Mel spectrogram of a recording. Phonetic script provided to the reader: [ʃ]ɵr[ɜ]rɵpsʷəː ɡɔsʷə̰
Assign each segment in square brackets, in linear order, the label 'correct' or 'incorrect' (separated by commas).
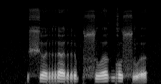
correct, correct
